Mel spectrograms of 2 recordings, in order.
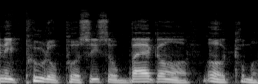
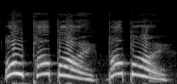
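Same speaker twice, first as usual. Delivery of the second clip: very high cartoon falsetto; Olive Oyl-style girl; slower than usual. Host shows which girls he prefers, high cartoon falsetto. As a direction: squeal for Popeye in mock-girlish falsetto. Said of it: "Is that how you like 'em to sound?".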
